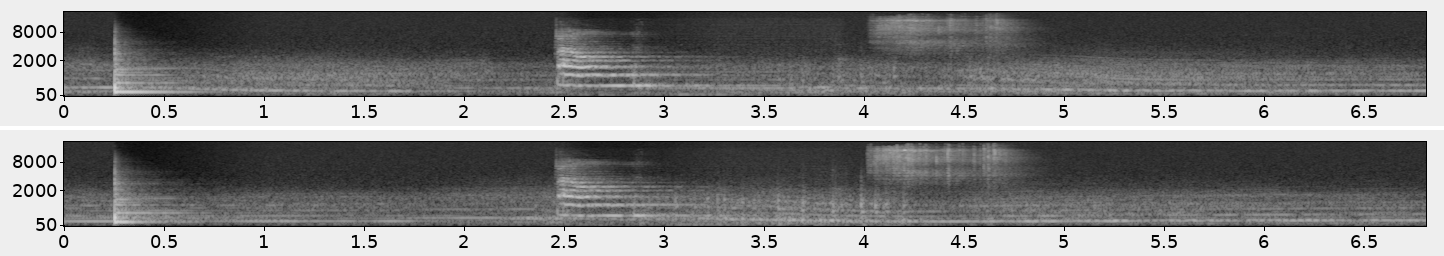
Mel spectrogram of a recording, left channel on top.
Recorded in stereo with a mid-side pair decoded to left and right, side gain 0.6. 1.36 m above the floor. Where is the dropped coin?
70° right, 3 m.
